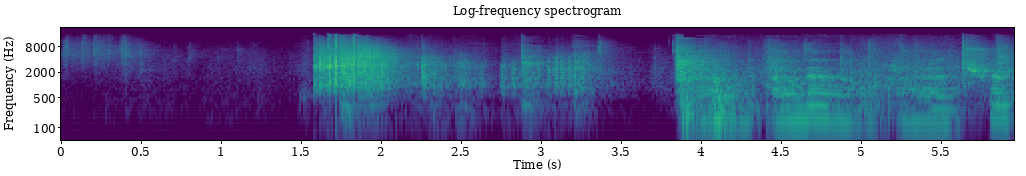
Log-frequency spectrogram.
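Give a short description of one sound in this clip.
Dice rattle and clatter onto a tray.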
